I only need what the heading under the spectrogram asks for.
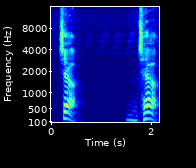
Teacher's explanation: आपकी जबान का अगला भाग है वो ऊपर कठोर तालु को स्पर्श कर रहा है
